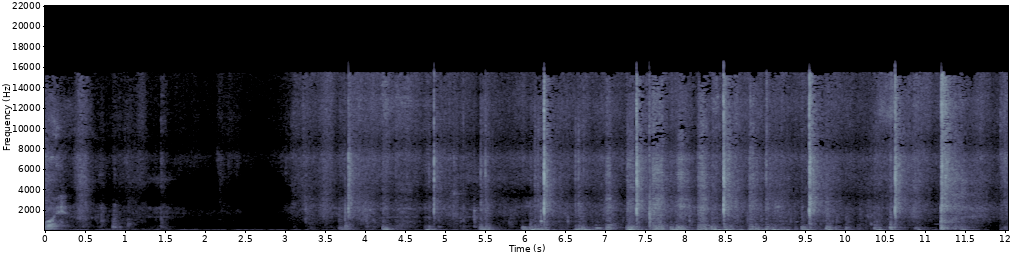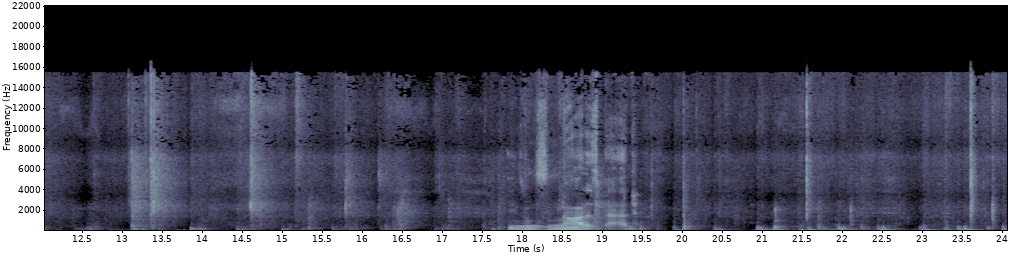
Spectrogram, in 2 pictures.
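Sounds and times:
footsteps on stairs and floor: 0.0 - 24.0.

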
